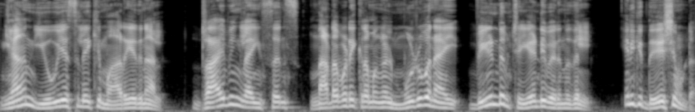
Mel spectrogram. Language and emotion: Malayalam, angry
